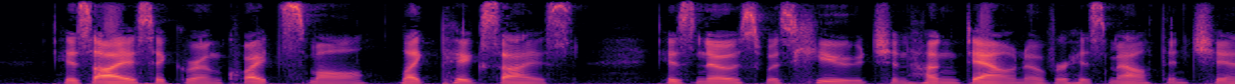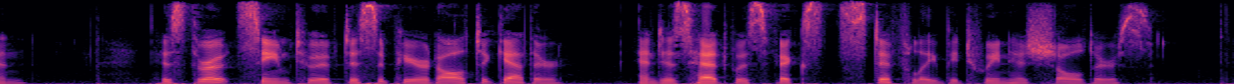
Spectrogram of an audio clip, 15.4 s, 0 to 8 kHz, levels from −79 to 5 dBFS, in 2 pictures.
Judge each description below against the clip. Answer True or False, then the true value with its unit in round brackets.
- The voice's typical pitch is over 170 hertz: False (130 Hz)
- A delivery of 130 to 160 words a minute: True (145 wpm)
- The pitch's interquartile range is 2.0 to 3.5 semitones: True (2.4 semitones)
